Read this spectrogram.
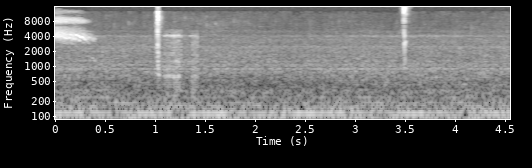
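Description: Short electronic blips sound as a game menu changes.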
